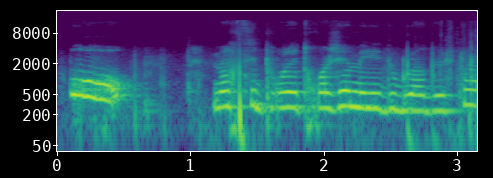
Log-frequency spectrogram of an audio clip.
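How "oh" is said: sudden high oh; surprised oh. Real, not acted. Gamer reacting to a reward, surprised. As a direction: gasp it out in surprise.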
